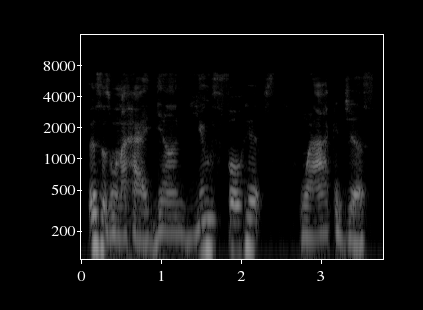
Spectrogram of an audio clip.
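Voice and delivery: ordinary talk, nothing marked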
